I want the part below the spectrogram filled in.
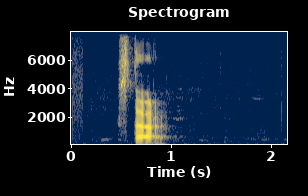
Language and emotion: Russian, neutral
